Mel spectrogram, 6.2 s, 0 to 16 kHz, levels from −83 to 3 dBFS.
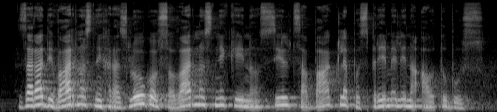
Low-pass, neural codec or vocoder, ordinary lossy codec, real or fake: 14.4 kHz; none; none; real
